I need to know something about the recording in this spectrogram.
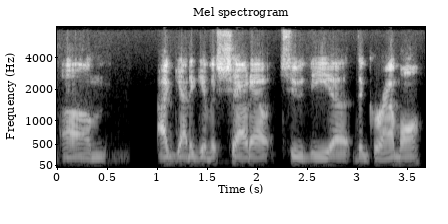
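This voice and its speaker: Bright-voiced low man rating a film. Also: little pitch movement, poor audio. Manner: halting, many fillers, swears. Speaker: podcast panelist. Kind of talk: casual film discussion.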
